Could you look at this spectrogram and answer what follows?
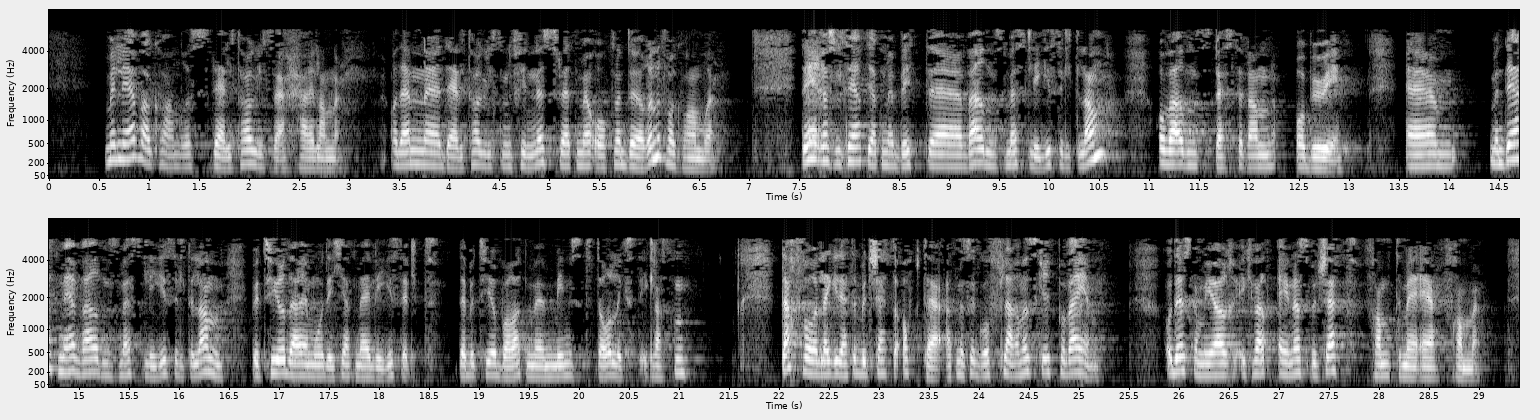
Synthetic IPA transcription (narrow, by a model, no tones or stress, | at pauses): mɛleːʋəɾɑʋkʰʋɑʁɑnd̪ʁəsd̪eːlt̪ʰɑːɡəlsəhæːʁɪlɑnːə | ɔd̪ɛnd̪eːlt̪ʰɑːɡəlsn̩fɪnːəsfɔʁd̪iːɑt̪mɛʔoːpnəd̪øːɾənəfɔʁkʰʋɑʁɑnd̪ʁə | d̪̥ɛæɾʁːɛsʉlt̪ʰeːʁt̪ɪɑt̪mɛb̪ɪt̪ːʋæʁd̪n̩smɛst̪liːɡəst̪ɪlt̪əlɑnːɔʋæʁd̪n̩sbɛst̪əlɑnːɔbʉːɪ | mɛnd̪ɛɑt̪mɛɛʋæʁd̪n̩smɛst̪liːɡəst̪ɪlt̪əlɑnːb̥ət̪ʰyːʁd̪æɾɪmuːt̪ɪçːəɑt̪mɛæliːɡəst̪ɪlt̪ | d̪̥ɛbət̪ʰyːɾbɑːʁəɑt̪mɛɛmɪnst̪d̪oːʁlɪkst̪ɪkʰlɑsn̩ | d̪̥æɾfɔɾlɛɡːəd̪ɛt̪ːəbʉd̪ʂɛt̪ːəʔɔpːt̪ʰɪlʔɑ̰t̪mɛskɑɡoːflæʁnəskɾɪt̪̚ːpʰɔʋæɪən | ʔɔd̪ɛskɑlmɛjøːʁɪ̰kʰʋæʁt̪æɪnəst̪əbʉd̪ʂɛt̪ːfɾɑmt̪ʰɪlmɛʔɛfʁɑmːə̰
